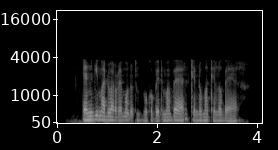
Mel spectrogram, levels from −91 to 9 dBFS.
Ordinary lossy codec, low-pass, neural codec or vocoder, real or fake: none; 3.6 kHz; codec, 16 kHz in and 24 kHz out, 2.2 kbps, FireRedTTS-2 codec; fake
